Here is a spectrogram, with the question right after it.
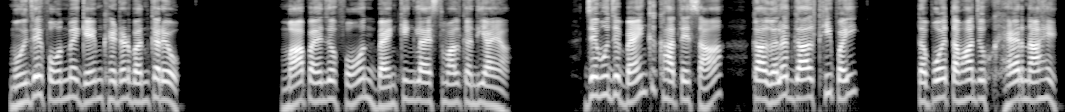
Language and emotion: Sindhi, angry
